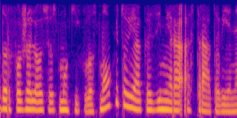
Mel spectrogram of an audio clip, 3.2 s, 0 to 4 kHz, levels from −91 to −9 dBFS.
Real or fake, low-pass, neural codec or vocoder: real; 3.6 kHz; none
